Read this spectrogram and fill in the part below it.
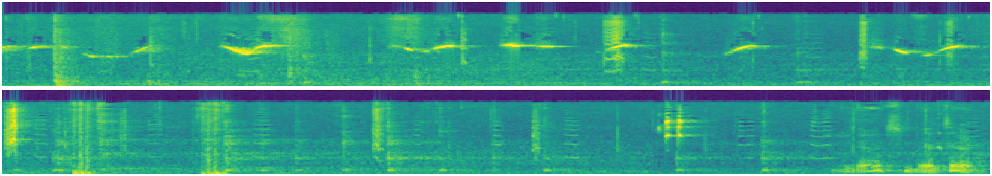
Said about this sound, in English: He says his canary, Toten Bird, is a throwback to the old country.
